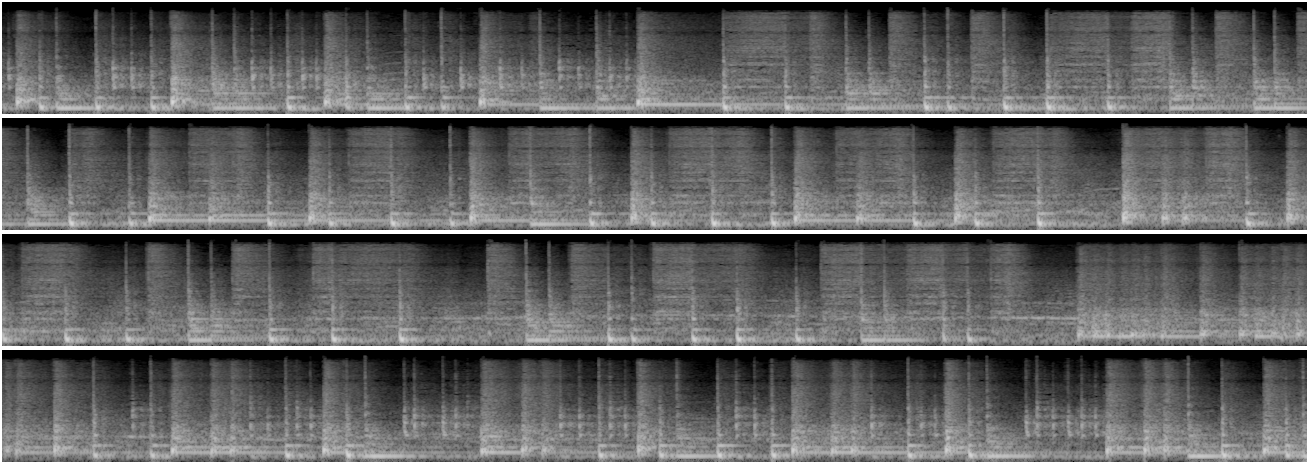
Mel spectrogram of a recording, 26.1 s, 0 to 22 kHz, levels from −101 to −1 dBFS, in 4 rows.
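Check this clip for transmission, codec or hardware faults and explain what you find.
No faults can be heard anywhere in this recording.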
